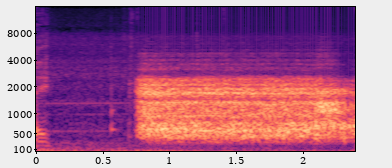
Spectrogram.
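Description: Cobra 148 GTL CB radio receiving: after a brief lull, about three-quarters of a second in, a loud rush of narrow, tinny static opens up, with a distant station's voice faint under it ("I'm back out").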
